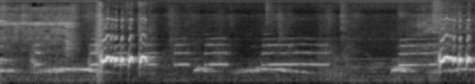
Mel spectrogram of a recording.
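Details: Ngalun kung bulat song from a local zebra dove, meant to draw other doves into singing: two loud bursts of rapid coos, with soft low coos and steady clear tones between them.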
